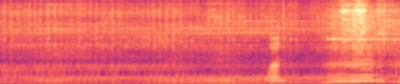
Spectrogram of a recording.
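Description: Brush cutter engine idling steadily, then revving up near the end as the operator starts to clear tall vegetation.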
